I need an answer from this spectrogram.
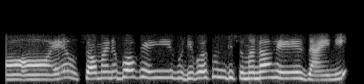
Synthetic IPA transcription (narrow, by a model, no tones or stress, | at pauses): ɔ̃ɔ̃eutsɔɹmanubɔkhejiɦudibɔsɔnkisumanɔkhejzajni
